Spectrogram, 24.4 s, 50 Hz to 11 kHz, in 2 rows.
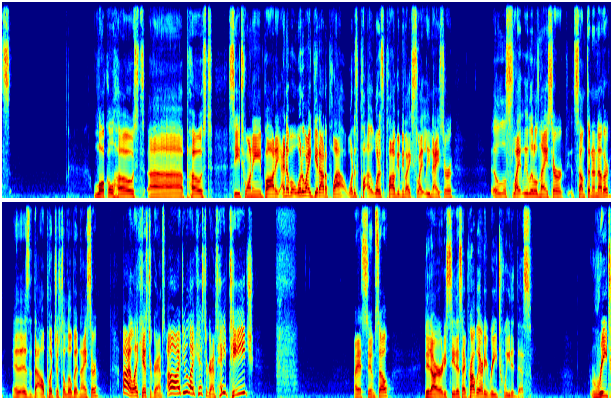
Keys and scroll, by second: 15.2 alt++.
